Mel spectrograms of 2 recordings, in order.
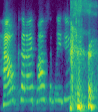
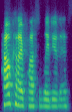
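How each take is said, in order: First: It sounds curious and ready to solve it. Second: It sounds hopeless and defeated.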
